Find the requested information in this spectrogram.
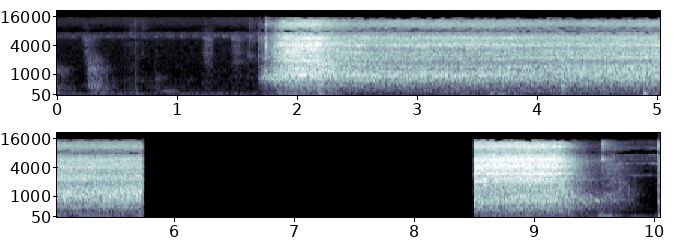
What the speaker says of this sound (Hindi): तुरंत सुखाने के लिए आप हेयर ड्रायर या धूप का इस्तेमाल कर सकते हैं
